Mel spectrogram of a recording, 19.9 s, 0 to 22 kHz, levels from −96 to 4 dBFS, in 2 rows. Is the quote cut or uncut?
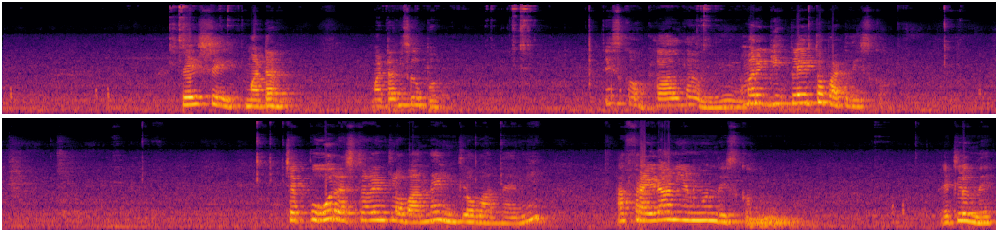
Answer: uncut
